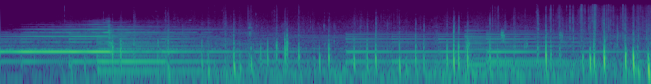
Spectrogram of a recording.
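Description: Hoofbeats of a galloping Camargue horse, starting about a second in and growing quicker and louder toward the end, over background music of long held notes.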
